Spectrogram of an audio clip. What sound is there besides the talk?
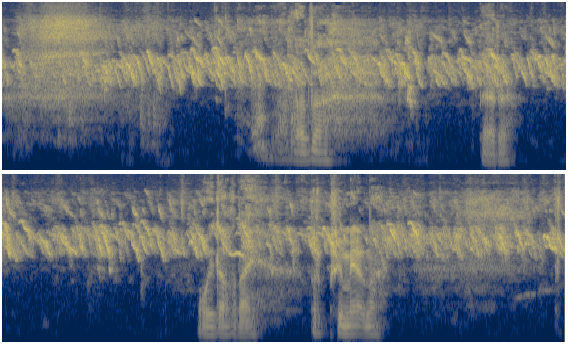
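chicks and roosters in a poultry coop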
